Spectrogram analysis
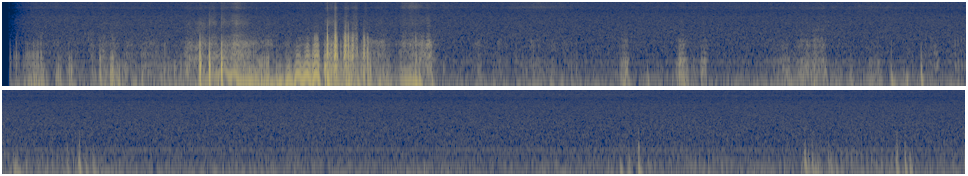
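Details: Stomach rumbling (borborygmi): low gurgling rumbles in a brief burst, then scattered soft bowel gurgles over quiet background hum.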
